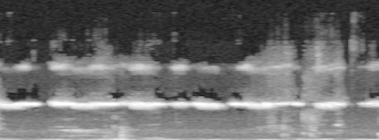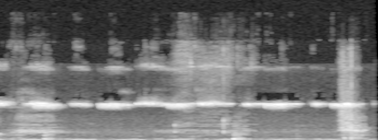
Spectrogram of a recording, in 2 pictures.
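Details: Crickets kept as live feeder food for a pet leopard gecko, chirping in a steady high-pitched trill broken into pulsed bursts, with soft knocks and handling clicks scattered through.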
